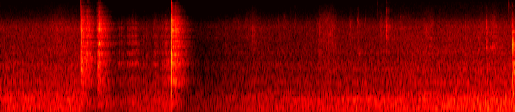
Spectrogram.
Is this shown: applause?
no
